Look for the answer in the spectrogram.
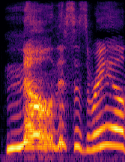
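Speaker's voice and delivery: high, loud dramatic wail; acted panic. Handcuffed teen facing real life, panicked wail. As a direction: wail it in mock horror.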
